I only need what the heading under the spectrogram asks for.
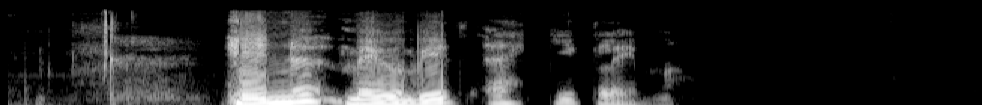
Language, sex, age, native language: Icelandic, male, 50-59, Icelandic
